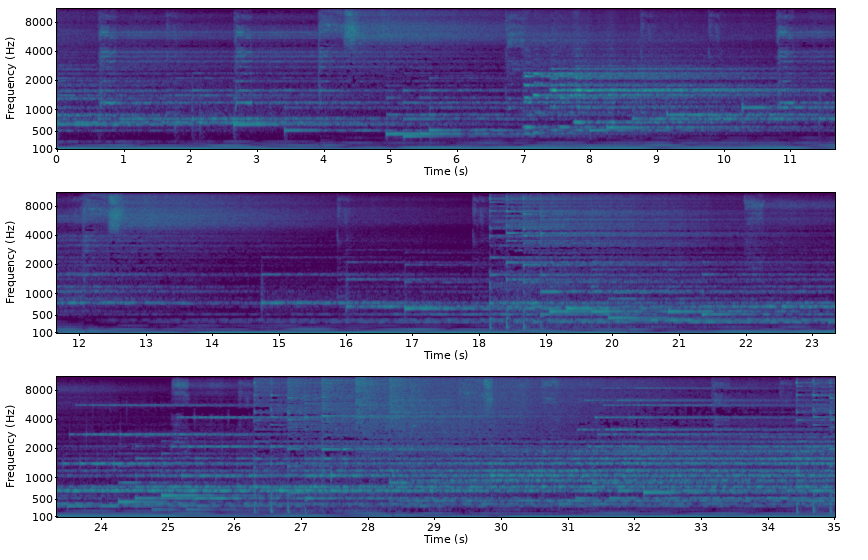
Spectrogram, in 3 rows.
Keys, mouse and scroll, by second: 2.8 click, 3.3 F3, 4.6 x, 6.8 F3, 7.3 middle click, 7.4-8.0 scroll down 4, 8.0 scroll, 8.0 o, 9.2 click, 10.3 click, 11.5 click, 12.5 click, 13.2 click, 13.8 middle click, 13.9 middle click, 14.2 middle click, 15.6-16.2 scroll down 5, 16.9 click, 17.7 m, 19.0 click, 20.2 click, 20.5-21.0 scroll down 3, 21.0 o, 21.6 click, 21.8-22.3 scroll down 2, 22.3-22.9 scroll up 10, 23.7 click, 23.9-24.3 scroll down 4, 24.3-24.9 scroll up 5, 25.4 click, 27.9 click, 28.2 click, 28.7 click, 29.6 right click, 31.2 click, 31.9 click, 32.9 click, 33.1 click, 34.8 click.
